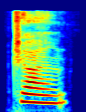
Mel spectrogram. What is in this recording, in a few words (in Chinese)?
"沾", Chinese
